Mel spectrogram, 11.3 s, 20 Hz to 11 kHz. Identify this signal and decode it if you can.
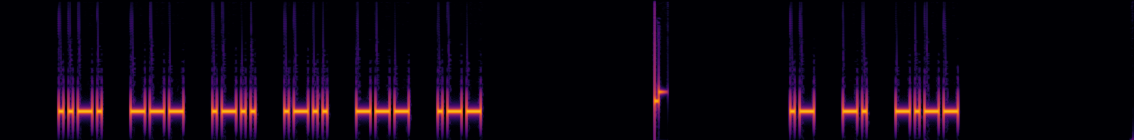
Morse code, heard as a keyed tone, about 25 wpm, spaced as for 18 wpm, 700 Hz. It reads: FOLLOW ANY
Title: 2x Character Spacing - Top 300 Words - 25wpm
